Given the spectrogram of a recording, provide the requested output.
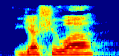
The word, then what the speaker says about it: Yeshua: Yeshua is how Jesus' name is pronounced in the Hebrew.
